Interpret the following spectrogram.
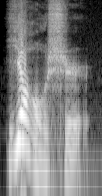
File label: "yao4 shi", Chinese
